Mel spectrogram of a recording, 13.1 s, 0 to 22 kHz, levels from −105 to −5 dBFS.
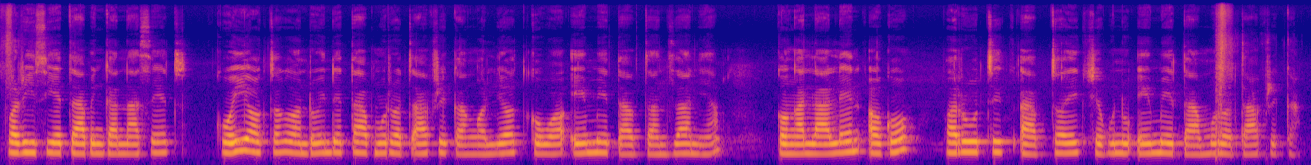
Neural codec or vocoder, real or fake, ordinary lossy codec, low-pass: none; real; none; 19.8 kHz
